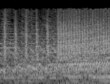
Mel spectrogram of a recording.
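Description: Electronic intro sound effects: rapid, evenly spaced ticks over a low steady drone, giving way about a second in to a loud hissing whoosh.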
